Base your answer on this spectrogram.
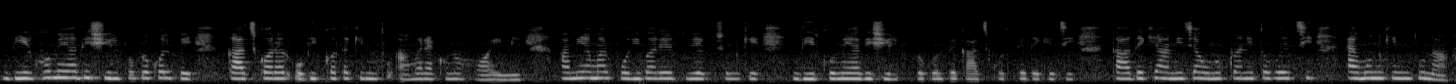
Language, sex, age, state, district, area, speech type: Bengali, female, 60+, West Bengal, Purulia, urban, spontaneous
